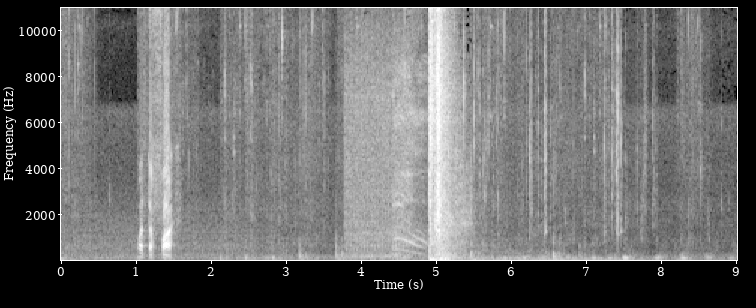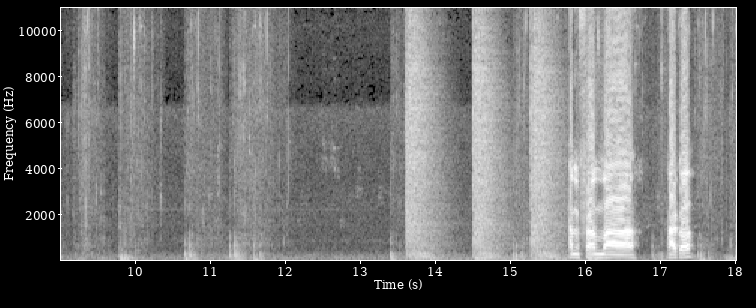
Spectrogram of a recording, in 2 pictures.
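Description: Footsteps thud on a floor.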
